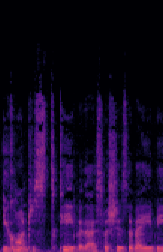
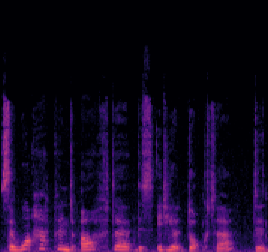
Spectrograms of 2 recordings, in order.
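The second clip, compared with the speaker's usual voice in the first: ordinary talk, nothing marked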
